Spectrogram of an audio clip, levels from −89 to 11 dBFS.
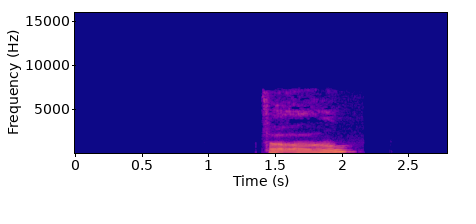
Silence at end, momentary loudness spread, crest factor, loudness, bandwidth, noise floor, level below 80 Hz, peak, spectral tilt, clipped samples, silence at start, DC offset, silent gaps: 0.7 s; 8 LU; 18 dB; -30 LUFS; 7.6 kHz; under -90 dBFS; -66 dBFS; -16 dBFS; -8 dB/octave; under 0.1%; 1.4 s; under 0.1%; none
